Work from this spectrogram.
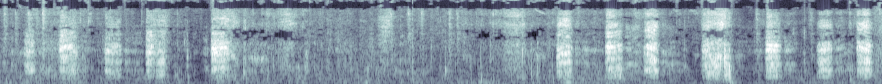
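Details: Jindo dog from a Jindo family kept in Seongju, North Gyeongsang, panting in quick breathy bursts, clustered in runs of three to four with short pauses between, over about nine seconds; faint outdoor background.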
